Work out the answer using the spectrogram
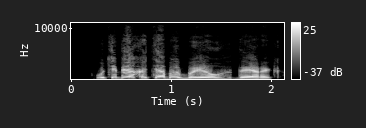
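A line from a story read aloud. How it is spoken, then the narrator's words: Sigh. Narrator (Russian): вздохнула она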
